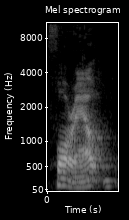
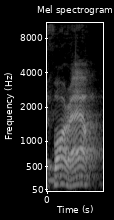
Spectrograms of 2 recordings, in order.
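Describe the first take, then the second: First: It is said in the speaker's normal accent. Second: It is said in an Australian accent.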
